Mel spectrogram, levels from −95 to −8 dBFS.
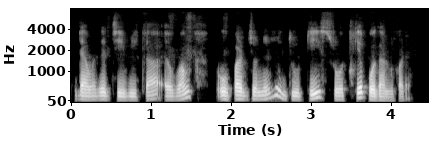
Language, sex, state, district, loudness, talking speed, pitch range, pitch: Bengali, male, West Bengal, North 24 Parganas, -22 LUFS, 135 wpm, 105-120 Hz, 110 Hz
